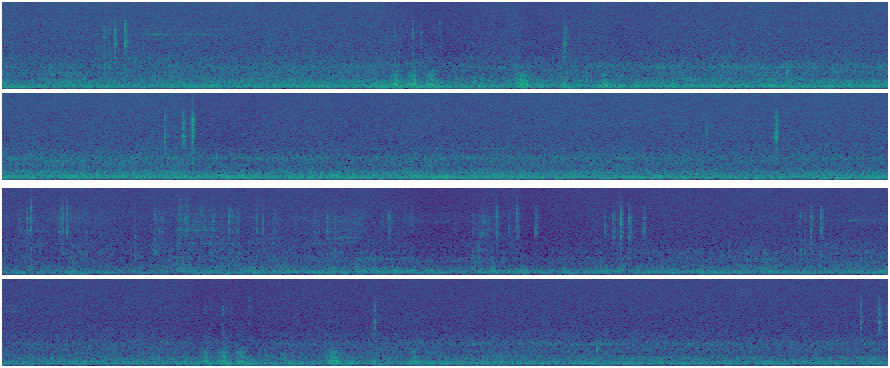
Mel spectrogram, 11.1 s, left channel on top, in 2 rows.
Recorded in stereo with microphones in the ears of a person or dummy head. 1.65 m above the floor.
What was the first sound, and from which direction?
Only background noise.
